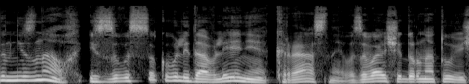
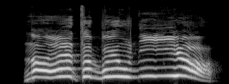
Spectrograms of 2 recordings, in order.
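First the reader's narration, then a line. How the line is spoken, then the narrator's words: Shouting. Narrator (Russian): заорал Франк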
